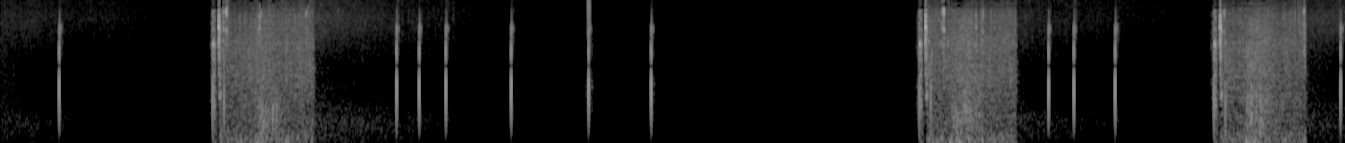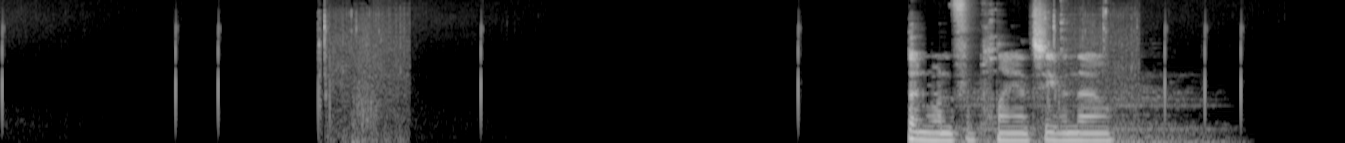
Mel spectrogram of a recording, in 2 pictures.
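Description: Soft electronic menu clicks tick as options are selected.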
